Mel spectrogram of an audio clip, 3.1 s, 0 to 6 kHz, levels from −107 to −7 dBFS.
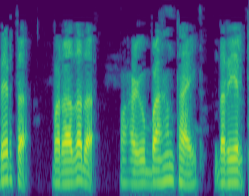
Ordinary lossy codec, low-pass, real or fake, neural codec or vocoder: MP3, 24 kbps; 5.4 kHz; real; none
